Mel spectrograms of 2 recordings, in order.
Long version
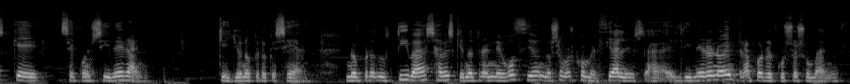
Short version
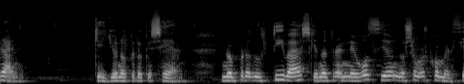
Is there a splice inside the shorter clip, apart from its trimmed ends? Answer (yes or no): yes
